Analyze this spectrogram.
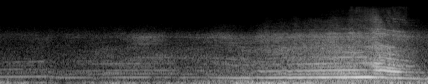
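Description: Classic superbike racing motorcycle at high revs, approaching and passing close by: its engine note grows louder to a peak near the end, then drops in pitch as it goes past.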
